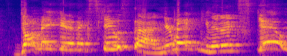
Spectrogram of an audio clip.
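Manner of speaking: high-pitched, loud yell.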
